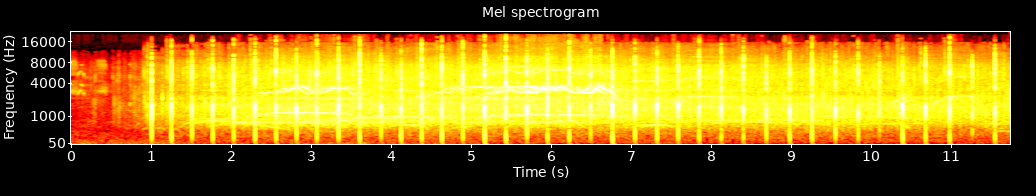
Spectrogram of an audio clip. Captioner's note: applause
